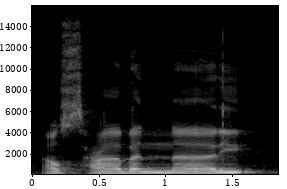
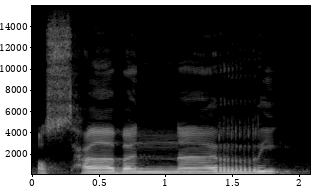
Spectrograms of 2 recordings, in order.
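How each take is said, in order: First: The r is trilled lightly and briefly. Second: The r is trilled heavily and long. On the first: The speaker calls it right. "getarnya nggak berlebih" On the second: The speaker calls it wrong. "itu berlebihan"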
